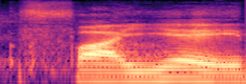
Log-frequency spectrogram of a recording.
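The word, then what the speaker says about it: Fage: taught me it's not phage it's not phage it's fairy that's how we pronounce it in the greek we're going to use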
